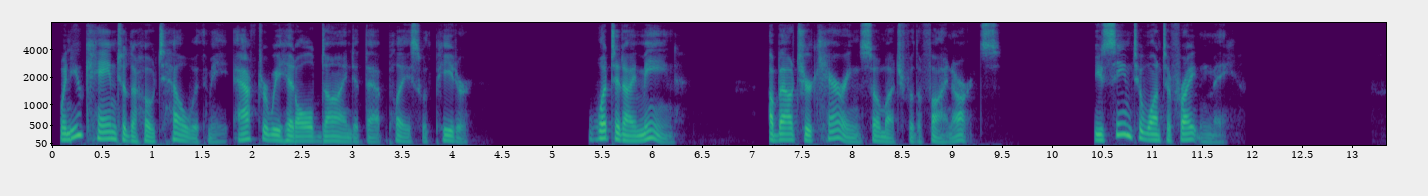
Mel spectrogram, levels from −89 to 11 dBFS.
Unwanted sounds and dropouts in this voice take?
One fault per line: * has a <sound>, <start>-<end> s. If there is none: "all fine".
all fine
